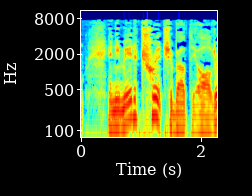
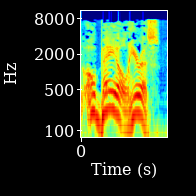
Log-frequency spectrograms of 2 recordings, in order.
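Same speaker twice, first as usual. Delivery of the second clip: pleading to Baal; 7 semitones higher, slower than usual. A narrator's reading. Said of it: "They called on Baal".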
